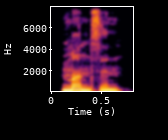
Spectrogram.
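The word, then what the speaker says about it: Monson: k t o n moncton accent on first syllable m o n s o n munson m o n t g o m e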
